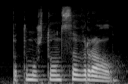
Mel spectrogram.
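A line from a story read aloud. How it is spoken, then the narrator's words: Rude. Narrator (Russian): грубо ответила Щербатая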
